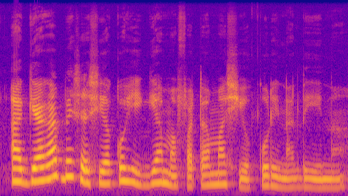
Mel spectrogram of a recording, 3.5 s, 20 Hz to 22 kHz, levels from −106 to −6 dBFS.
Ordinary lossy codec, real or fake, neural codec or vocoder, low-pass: none; real; none; none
